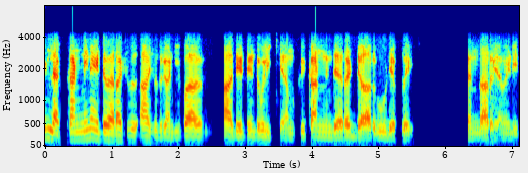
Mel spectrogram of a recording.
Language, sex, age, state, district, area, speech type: Malayalam, male, 18-30, Kerala, Thrissur, urban, conversation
